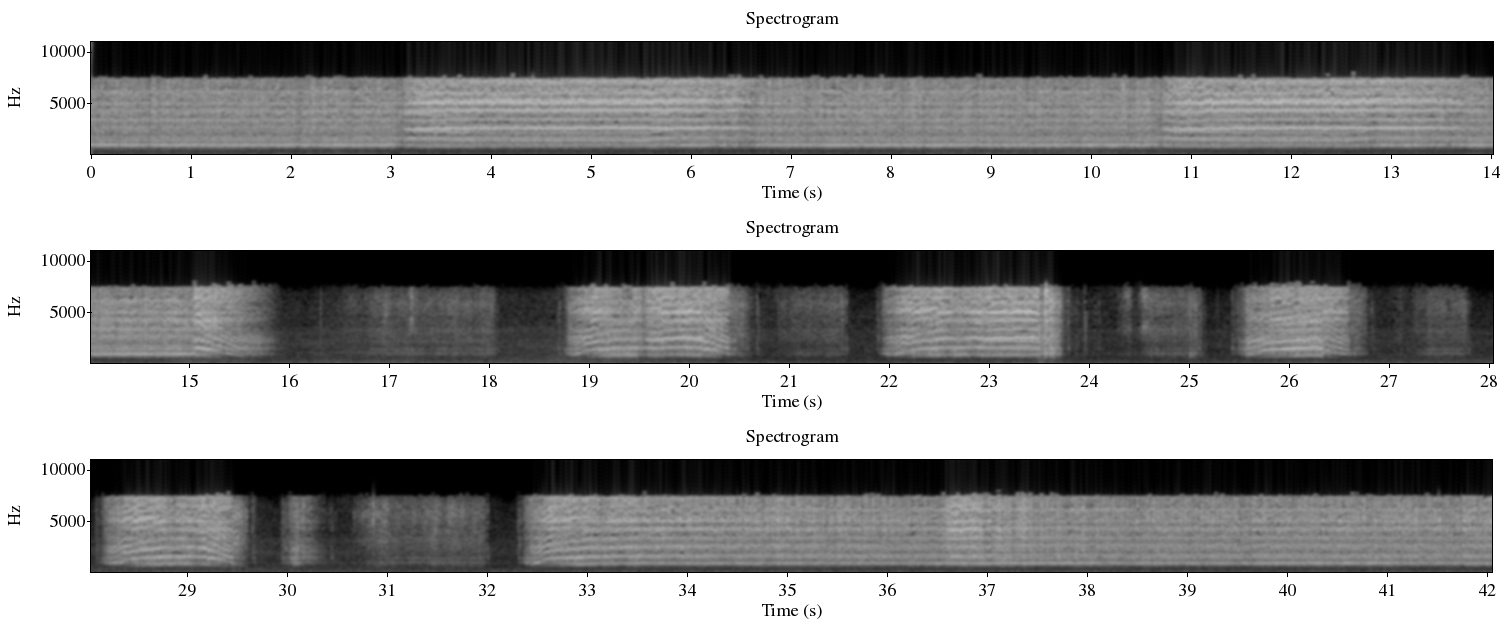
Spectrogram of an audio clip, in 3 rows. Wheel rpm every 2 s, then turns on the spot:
230, 230, 220, 230, 230, 220, 220, 160, 10, 90, 70, 160, 50, 70, 100, 10, 140, 230, 230, 230, 230.
16-18 20-22 26-28 30-32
